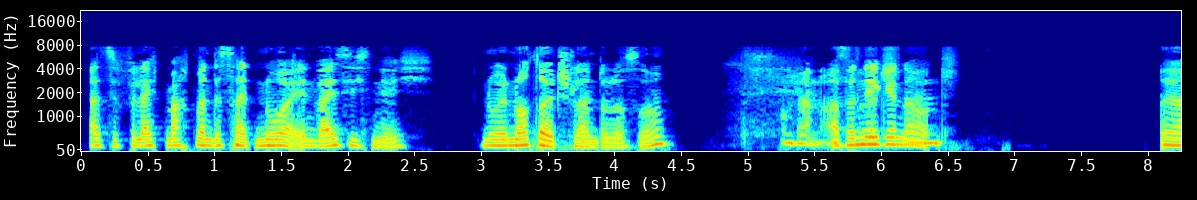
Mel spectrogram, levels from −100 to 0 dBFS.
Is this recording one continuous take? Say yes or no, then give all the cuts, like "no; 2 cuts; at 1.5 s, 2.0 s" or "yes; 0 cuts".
yes; 0 cuts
